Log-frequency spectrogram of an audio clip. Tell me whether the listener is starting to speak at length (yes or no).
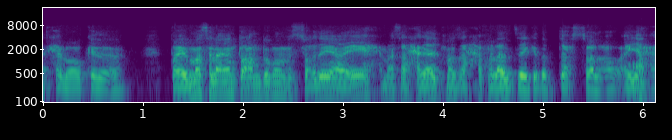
yes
